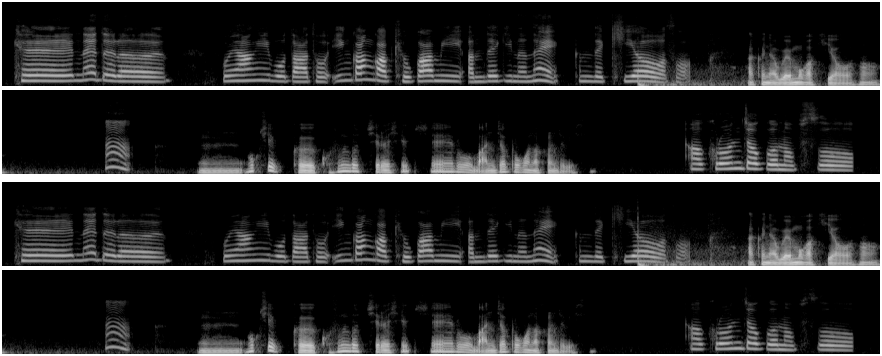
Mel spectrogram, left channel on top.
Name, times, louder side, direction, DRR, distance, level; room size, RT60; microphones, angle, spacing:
voice 1, 0.1-1.7 2.2-6.9 9.8-10.1 15.6-17.3, left 3 dB, 30° left, 0.9 m, -26 dB
sound 1, 6.3-11.3 11.5-11.6, right 1 dB, 70° right, 2.4 m, -41 dB
voice 2, 7.5-8.8 10.7-14.5, equal, 10° right, 1.2 m, -20 dB
open air
head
